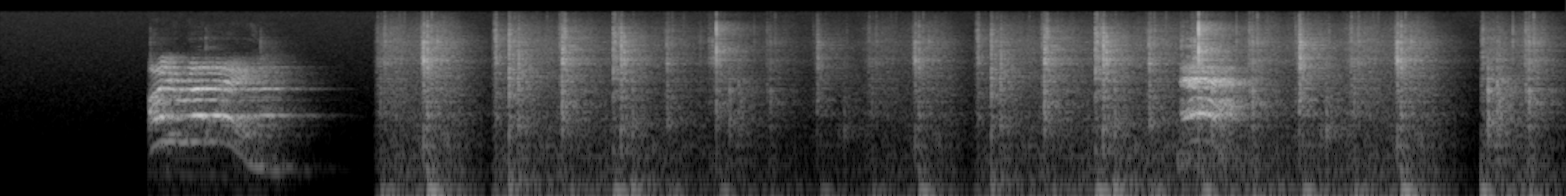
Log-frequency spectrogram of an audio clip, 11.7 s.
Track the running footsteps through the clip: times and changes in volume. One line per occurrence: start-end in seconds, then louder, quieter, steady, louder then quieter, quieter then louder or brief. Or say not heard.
2.8-11.6 quieter then louder.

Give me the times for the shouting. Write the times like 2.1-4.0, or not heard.
1.1-2.1, 8.8-9.3.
